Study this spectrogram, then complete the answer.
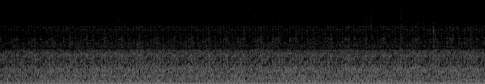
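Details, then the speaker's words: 2008 Freightliner/Dodge Sprinter 3.0L diesel after replacing a defective crank sensor (code P0335, crank no-start): steady, even idle with a smooth low rumble and no misses or hunting; the sensor now gives a square wave. Normal idle. "so the problem was the problem was a defective crank sensor as you guys can hear the engine is running and we have a square wave here"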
